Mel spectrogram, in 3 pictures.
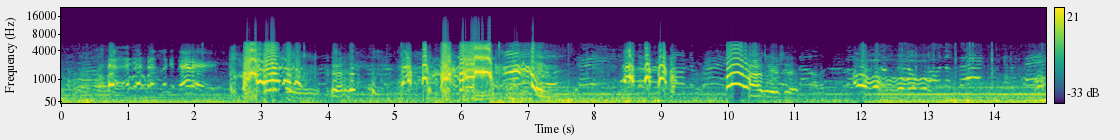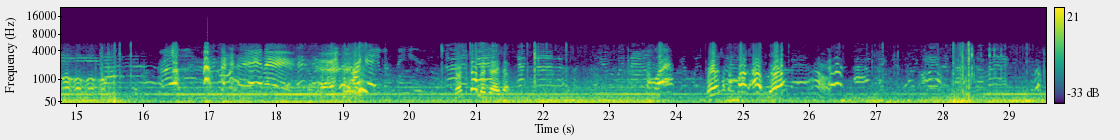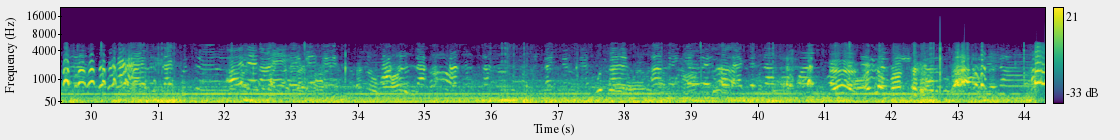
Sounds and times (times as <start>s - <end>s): Bus: 0.0s - 44.3s.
